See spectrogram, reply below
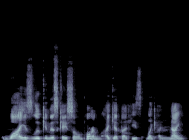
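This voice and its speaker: A man's voice: fairly high pitch, lively intonation, normal speed, a bit bright, slightly rough. A man co-hosting a podcast, musing informally about films and often dropping "like" into his sentences. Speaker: podcast co-host. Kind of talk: casual film discussion.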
